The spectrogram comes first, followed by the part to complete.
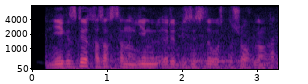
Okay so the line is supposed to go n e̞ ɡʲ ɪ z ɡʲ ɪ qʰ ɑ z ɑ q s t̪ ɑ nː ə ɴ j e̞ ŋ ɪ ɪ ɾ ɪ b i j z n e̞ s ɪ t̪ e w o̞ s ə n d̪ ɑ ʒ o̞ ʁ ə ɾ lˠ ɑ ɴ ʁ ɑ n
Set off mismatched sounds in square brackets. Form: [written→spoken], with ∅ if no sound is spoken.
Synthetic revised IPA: n e̞ ɡʲ ɪ z ɡʲ ɪ qʰ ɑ z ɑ q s t̪ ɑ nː ə ɴ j e̞ ŋ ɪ ɪ ɾ ɪ b i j z n e̞ s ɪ [t̪→d̪] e w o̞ s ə n d̪ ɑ [ʒ→ʃ] o̞ ʁ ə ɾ lˠ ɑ ɴ ʁ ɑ n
